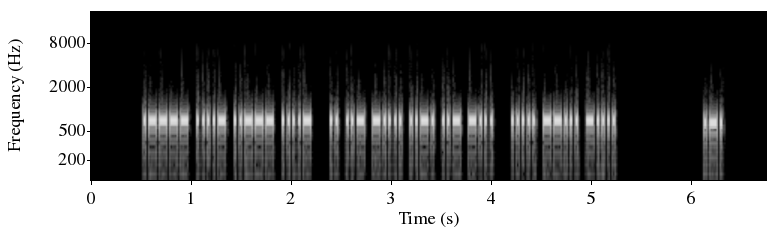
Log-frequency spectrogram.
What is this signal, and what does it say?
Morse code, heard as a keyed tone, about 46 wpm, 700 Hz. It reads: 1424 IU6FUB 576 R
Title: Worked All Europe DX Contest - QTC Exchange - 45wpm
